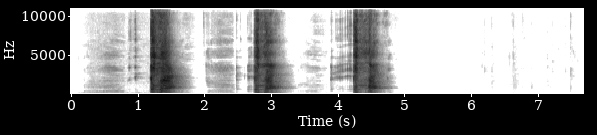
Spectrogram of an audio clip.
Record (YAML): three_cough_length: 7.7 s
three_cough_amplitude: 32768
three_cough_signal_mean_std_ratio: 0.27
survey_phase: beta (2021-08-13 to 2022-03-07)
age: 45-64
gender: Male
wearing_mask: 'No'
symptom_none: true
smoker_status: Never smoked
respiratory_condition_asthma: false
respiratory_condition_other: false
recruitment_source: REACT
submission_delay: 4 days
covid_test_result: Negative
covid_test_method: RT-qPCR
influenza_a_test_result: Negative
influenza_b_test_result: Negative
